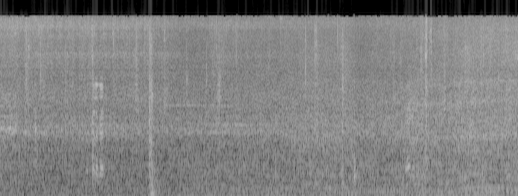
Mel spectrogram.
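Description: A motor vehicle engine runs amid street traffic, with a sharp knock about three seconds in. The low engine rumble grows stronger near the end.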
